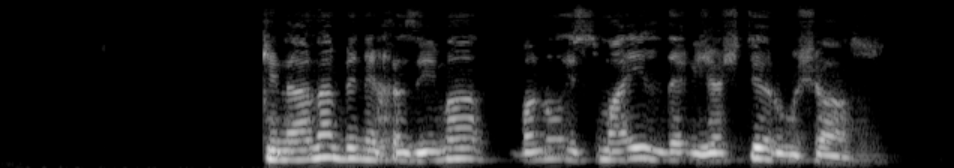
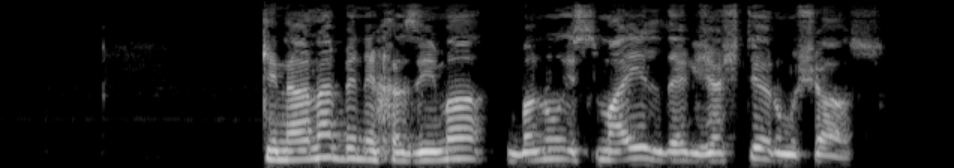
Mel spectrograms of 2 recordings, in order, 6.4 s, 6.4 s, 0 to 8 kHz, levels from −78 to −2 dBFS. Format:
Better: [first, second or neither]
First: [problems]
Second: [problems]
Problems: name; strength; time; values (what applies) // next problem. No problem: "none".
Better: second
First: noise reduction (neural mask model DeepFilterNet 3)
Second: none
